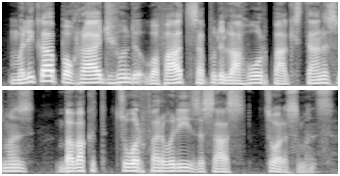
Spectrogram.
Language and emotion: Kashmiri, neutral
